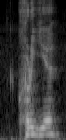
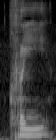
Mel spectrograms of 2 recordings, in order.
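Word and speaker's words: croí: Buie, crie, heart, not cree.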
